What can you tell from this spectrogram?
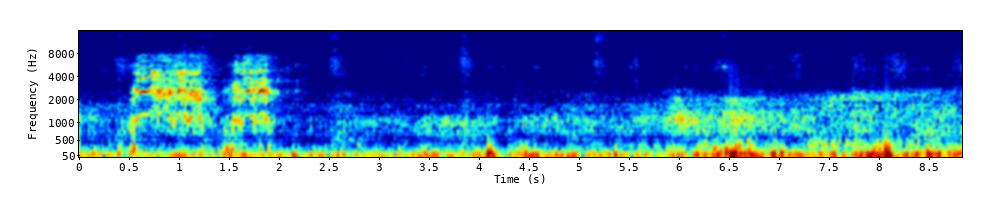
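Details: Friesian horse in a herd of mares and young fillies let outside for the first time, spring, 30 March 2019; two loud shrill whinnies in quick succession, each wavering and harmonic-rich, followed by hoof thuds and rustling.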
